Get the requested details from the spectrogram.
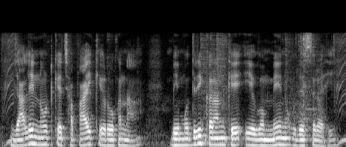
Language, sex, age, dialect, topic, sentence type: Magahi, male, 46-50, Western, banking, statement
